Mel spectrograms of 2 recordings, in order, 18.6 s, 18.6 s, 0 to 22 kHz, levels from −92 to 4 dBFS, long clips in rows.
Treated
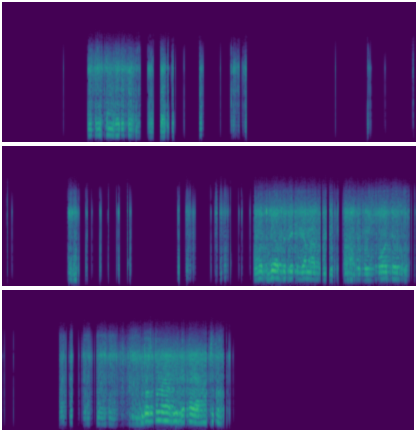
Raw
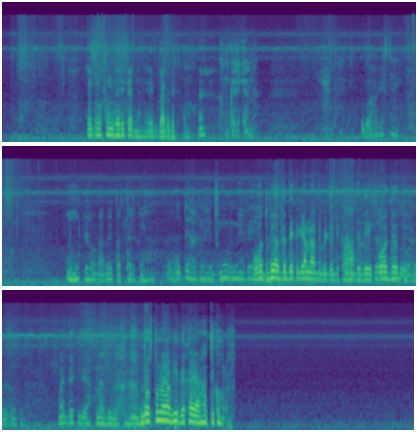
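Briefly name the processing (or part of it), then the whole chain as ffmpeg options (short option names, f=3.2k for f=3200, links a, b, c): hand-held game console: -filter_complex "[0:a]asettb=1/sr,asplit=3[a][b][c];[a]atrim=end=10.814[d];[b]atrim=start=10.81:end=11.71,asetpts=PTS-STARTPTS,afade=t=in:d=0.004:c=qsin,afade=t=out:st=0.896:d=0.004:c=qsin,acrossover=split=4500[e][f];[f]acompressor=threshold=-44dB:ratio=4:attack=1:release=60[g];[e][g]amix=inputs=2:normalize=0[h];[c]atrim=start=11.706[i];[d][h]acrossfade=d=0.004:c1=hsin:c2=qsin[j];[j][i]acrossfade=d=0.004:c1=qsin:c2=hsin,aecho=1:1:56|72:0.299|0.299,acrusher=bits=3:mix=0:aa=0.000001,highpass=440,equalizer=f=580:t=q:w=4:g=-7,equalizer=f=850:t=q:w=4:g=-9,equalizer=f=1.4k:t=q:w=4:g=-8,equalizer=f=2.4k:t=q:w=4:g=-5,equalizer=f=3.7k:t=q:w=4:g=10,lowpass=f=4.1k:w=0.5412,lowpass=f=4.1k:w=1.3066,volume=-5dB"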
